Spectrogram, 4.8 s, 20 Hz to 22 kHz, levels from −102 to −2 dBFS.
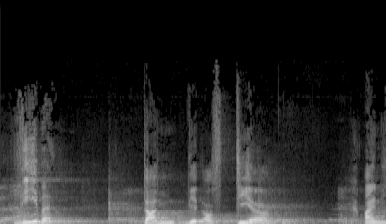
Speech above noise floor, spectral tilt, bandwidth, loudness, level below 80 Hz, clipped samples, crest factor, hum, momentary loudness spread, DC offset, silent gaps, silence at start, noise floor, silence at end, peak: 26 dB; -6 dB/octave; 13 kHz; -25 LUFS; -58 dBFS; under 0.1%; 18 dB; none; 23 LU; under 0.1%; none; 0 s; -50 dBFS; 0 s; -8 dBFS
